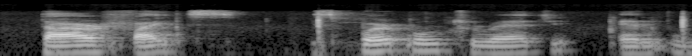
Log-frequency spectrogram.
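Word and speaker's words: taaffeite: The taphite gemstone, pronounced tarfites, is purple to red and was first discovered in 1945.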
